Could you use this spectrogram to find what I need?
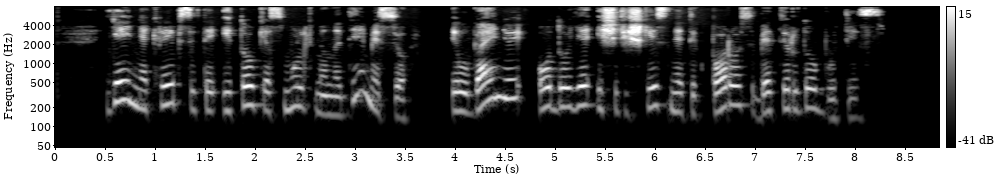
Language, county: Lithuanian, Marijampolė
